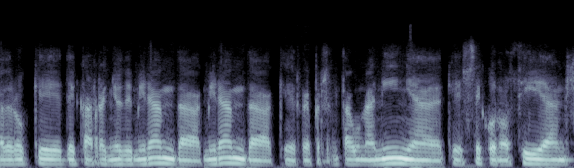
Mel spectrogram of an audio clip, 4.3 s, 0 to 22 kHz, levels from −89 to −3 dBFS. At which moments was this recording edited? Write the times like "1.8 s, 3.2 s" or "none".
1.5 s, 3.3 s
